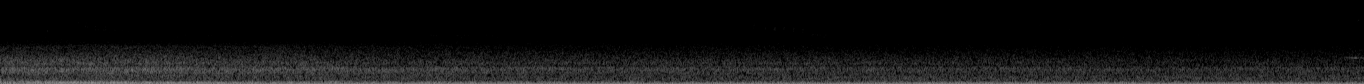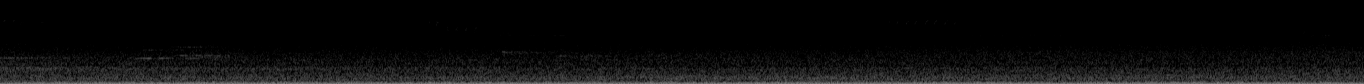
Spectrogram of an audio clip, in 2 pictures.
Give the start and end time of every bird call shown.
[7.32, 8.32] Black-capped Chickadee (Poecile atricapillus)
[13.12, 20.42] Canada Goose (Branta canadensis)
[13.42, 14.42] Black-capped Chickadee (Poecile atricapillus)
[17.82, 18.82] Black-capped Chickadee (Poecile atricapillus)
[22.32, 24.02] Black-capped Chickadee (Poecile atricapillus)

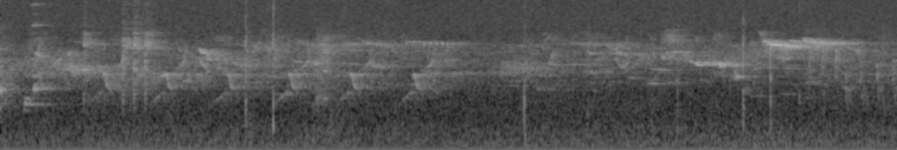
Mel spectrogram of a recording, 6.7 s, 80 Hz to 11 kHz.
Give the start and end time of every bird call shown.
[0.20, 0.50] Iiwi (Drepanis coccinea)
[1.10, 3.20] Northern Cardinal (Cardinalis cardinalis)
[4.40, 6.50] Apapane (Himatione sanguinea)

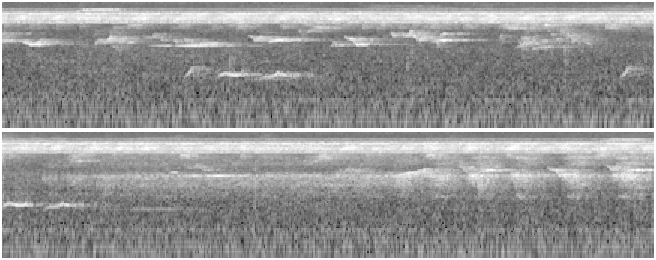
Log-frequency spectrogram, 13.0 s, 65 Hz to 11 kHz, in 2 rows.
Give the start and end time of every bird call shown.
[0.00, 0.64] Plumbeous Antbird (Myrmelastes hyperythrus)
[0.00, 8.04] Plumbeous Pigeon (Patagioenas plumbea)
[0.00, 8.14] Cinereous Tinamou (Crypturellus cinereus)
[0.00, 13.04] Hauxwell's Thrush (Turdus hauxwelli)

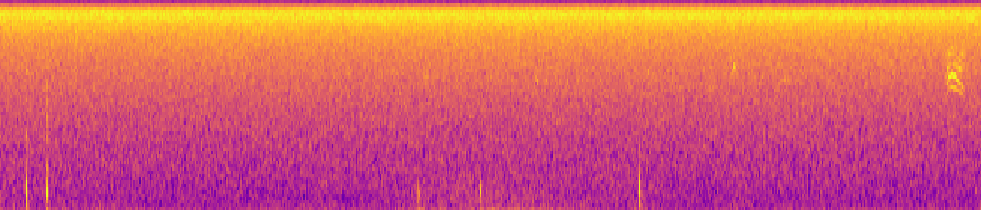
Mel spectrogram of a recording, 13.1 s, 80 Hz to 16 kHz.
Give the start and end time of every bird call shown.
[12.60, 12.89] Hawaii Amakihi (Chlorodrepanis virens)

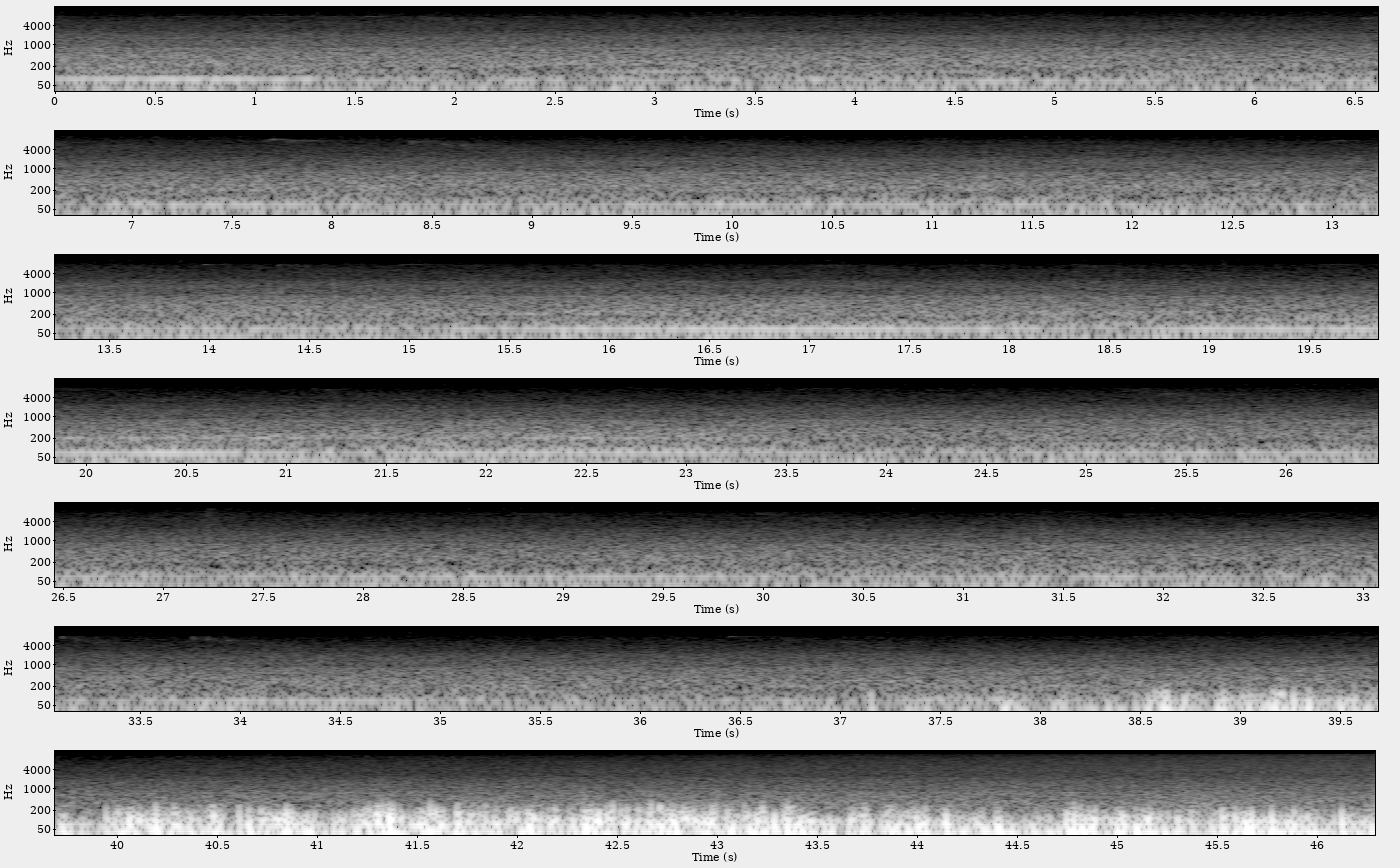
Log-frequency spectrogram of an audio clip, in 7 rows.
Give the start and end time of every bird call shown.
[0.00, 2.60] unidentified bird
[7.40, 9.00] Black-capped Chickadee (Poecile atricapillus)
[12.80, 14.80] unidentified bird

